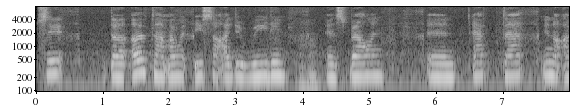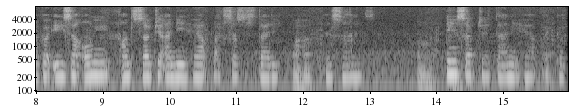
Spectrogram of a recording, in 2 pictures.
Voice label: Conversation with 12 year old male Virginia, american english dialect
